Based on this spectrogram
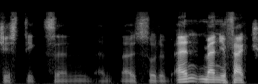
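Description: In a quiet background with a dry, close sound and no echo, a man with an Australian accent speaks at a moderate pace in a bright, sharp tone. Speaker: sports physical therapist. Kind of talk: casual chat.

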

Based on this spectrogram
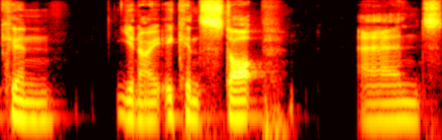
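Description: In an Australian accent, a man speaks with monotone, flat intonation at a very slow pace and fairly low pitch. The recording is very clean, with a silent background. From South Australia. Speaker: podcast co-host.

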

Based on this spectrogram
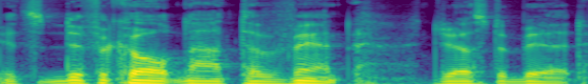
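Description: The man talks at a fairly slow pace with ordinary pitch variation, captured on a very clean recording with a silent background. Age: 50s. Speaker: podcast host and musician. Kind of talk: solo monologue commentary.

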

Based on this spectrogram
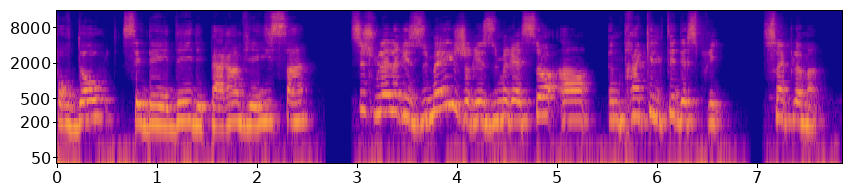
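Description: Audible room echo surrounds a woman who speaks fairly slowly at a fairly high pitch, her loudness very even. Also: ordinary pitch variation. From Quebec, Thetford Mines. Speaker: customer service staff. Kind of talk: casual chat.

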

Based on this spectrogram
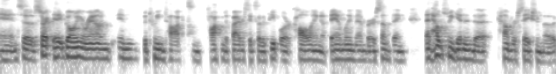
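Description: With a normal speaking voice and an American accent, a man of fairly low pitch talks at a fairly quick pace with fairly even intonation and hardly any pauses. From US South, Memphis, Tennessee. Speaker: software engineer, startup CTO. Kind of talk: casual interview.

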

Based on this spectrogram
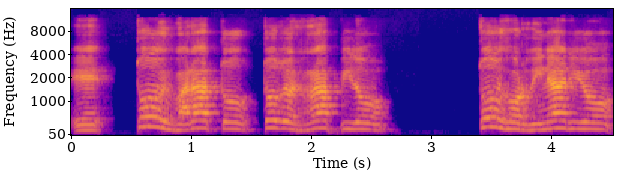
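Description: A man with an Argentine accent projects a raised voice at a very slow pace. His pitch is high and his tone bright and sharp. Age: 50s. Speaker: pastor. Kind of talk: religious teaching. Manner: halting.

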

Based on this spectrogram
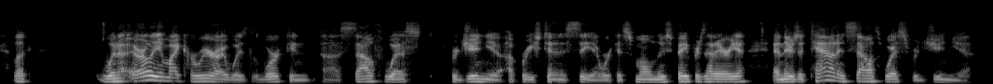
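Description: At a fairly quick pace, a man with an unremarkable speaking voice talks at medium pitch with ordinary pitch variation. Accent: American. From US Northeast, Long Island, New York. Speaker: author and researcher. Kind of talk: interview.

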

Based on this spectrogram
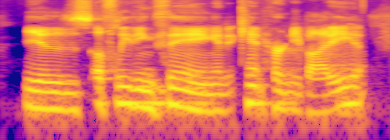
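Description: This man has a normal speaking voice with a fairly high pitch. He talks at a moderate pace with ordinary pitch variation. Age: 40s. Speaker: design director. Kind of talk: interview. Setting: conference venue.

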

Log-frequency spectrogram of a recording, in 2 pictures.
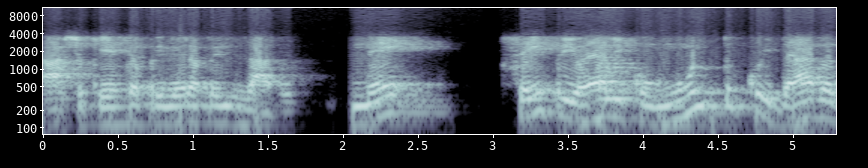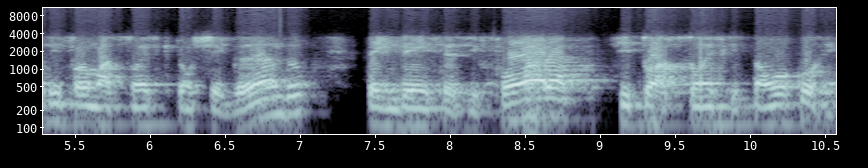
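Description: A fairly high male voice with very wide pitch swings. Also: moderate pace. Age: 60s. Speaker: dairy company executive. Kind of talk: interview.

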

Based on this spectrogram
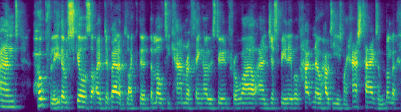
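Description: Here a man speaks at a very fast pace with a Welsh accent. His pitch is fairly high and varies in an ordinary way. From Wales, Cardiff. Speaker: singer-songwriter and saxophonist. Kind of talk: casual interview.

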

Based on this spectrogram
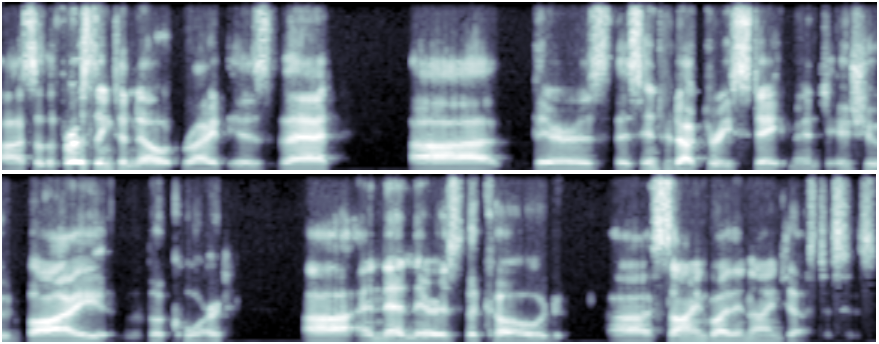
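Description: Over a very clean recording with a silent background, a man speaks at a fairly slow pace. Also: dry, close sound with no echo. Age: 50s. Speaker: law professor. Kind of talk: casual chat.

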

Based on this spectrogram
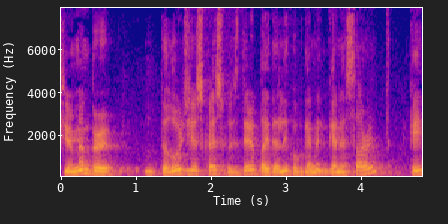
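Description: With an Arabic accent, a man talks at a moderate pace in a fairly high pitch and a dark, mellow tone, with audible room echo around him. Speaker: priest. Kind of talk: sermon. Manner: halting, repeats words.

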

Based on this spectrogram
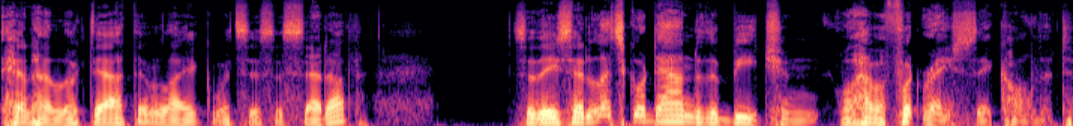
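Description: A man with an American accent speaks at a medium pitch in a dark, mellow tone. The recording is very clean, with a silent background. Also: moderate pace. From US Pacific Northwest, Seattle. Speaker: yoga teacher. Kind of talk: interview conversation.

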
